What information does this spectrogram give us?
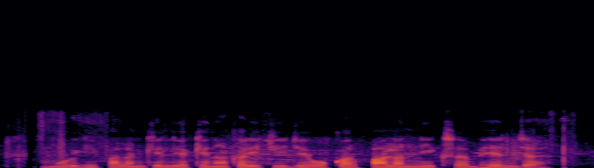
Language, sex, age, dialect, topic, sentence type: Maithili, male, 18-24, Eastern / Thethi, agriculture, question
